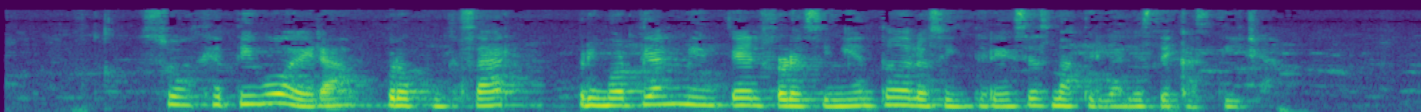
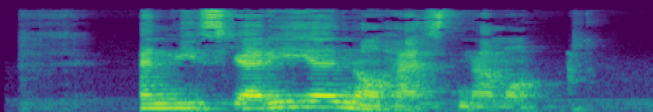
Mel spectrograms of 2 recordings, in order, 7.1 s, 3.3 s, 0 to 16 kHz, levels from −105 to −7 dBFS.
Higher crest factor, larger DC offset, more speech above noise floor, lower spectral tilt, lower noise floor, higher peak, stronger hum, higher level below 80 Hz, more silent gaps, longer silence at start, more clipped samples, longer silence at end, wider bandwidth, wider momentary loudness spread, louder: about the same, 16 dB vs 18 dB; neither; about the same, 35 dB vs 37 dB; first, -5.5 dB/octave vs -4 dB/octave; about the same, -58 dBFS vs -59 dBFS; about the same, -8 dBFS vs -6 dBFS; neither; second, -62 dBFS vs -56 dBFS; neither; about the same, 0.75 s vs 0.7 s; neither; first, 0.65 s vs 0.35 s; about the same, 11.5 kHz vs 11.5 kHz; about the same, 11 LU vs 12 LU; about the same, -23 LUFS vs -21 LUFS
